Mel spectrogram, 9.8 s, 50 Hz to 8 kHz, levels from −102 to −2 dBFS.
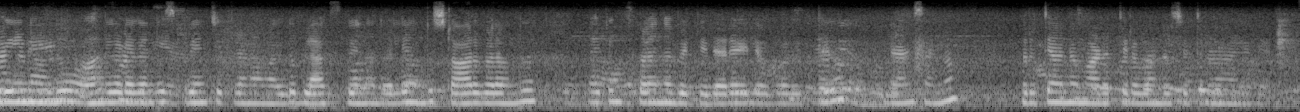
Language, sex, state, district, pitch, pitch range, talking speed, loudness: Kannada, female, Karnataka, Raichur, 230 Hz, 220-240 Hz, 125 wpm, -31 LUFS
